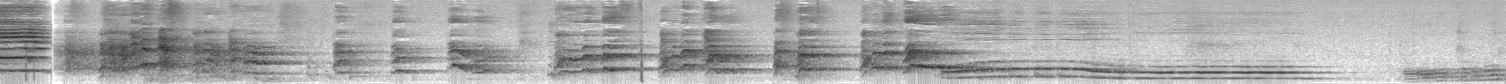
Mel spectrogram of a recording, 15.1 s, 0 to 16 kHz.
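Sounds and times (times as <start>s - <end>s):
voices singing opera: 0.0s - 0.6s.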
